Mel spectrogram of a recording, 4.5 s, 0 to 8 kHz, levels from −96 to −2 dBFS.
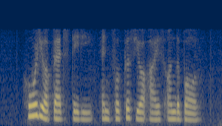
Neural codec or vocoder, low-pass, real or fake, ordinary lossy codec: codec, 16 kHz, 0.2 kbps, FocalCodec; 7.2 kHz; fake; AAC, 16 kbps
